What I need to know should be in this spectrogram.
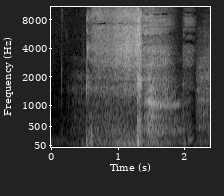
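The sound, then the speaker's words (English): A single deep breath: a soft, airy hiss that swells over about a second, peaks briefly, then tails off quietly, heard alone. “No fooling. Deep breath. Nice and easy.”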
